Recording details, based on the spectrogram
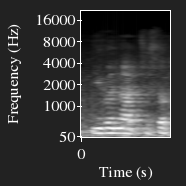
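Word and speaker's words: Ignatius: 시리아 안디옥의 주교인 이그나티오스, 헬라어로는 이그나티오스라고 하고 라틴어는 이그나티우스입니다. 영어도 이그나티우스 발음하는데 이것을 또 천주교에서는 에스파니아 언어로 바꿔서 이나시오 이렇게 또 지난 시간에 말씀드린 것처럼 바로 셈족, 또 게르만족, 또 북유럽이 되겠죠.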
